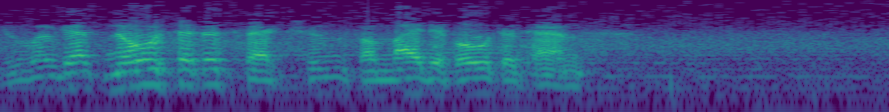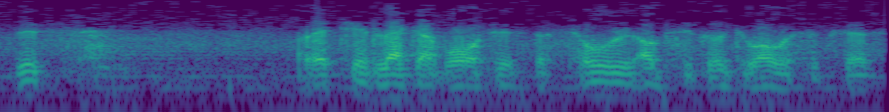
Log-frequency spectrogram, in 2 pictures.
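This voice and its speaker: An actor playing an obsessed, commanding older professor in a declamatory, grandiose old-time radio drama style. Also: male voice, fairly low pitch, moderate pace, long pauses, close to an everyday voice. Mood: calming, persuasive. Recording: tinny, noisy old radio recording.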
